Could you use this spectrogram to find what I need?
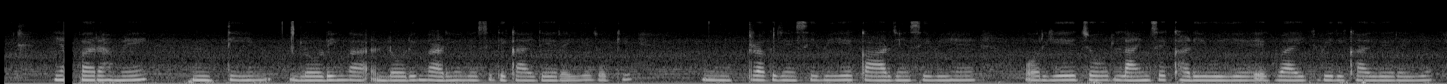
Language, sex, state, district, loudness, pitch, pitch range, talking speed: Hindi, female, Maharashtra, Sindhudurg, -26 LUFS, 190 Hz, 185-200 Hz, 155 wpm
